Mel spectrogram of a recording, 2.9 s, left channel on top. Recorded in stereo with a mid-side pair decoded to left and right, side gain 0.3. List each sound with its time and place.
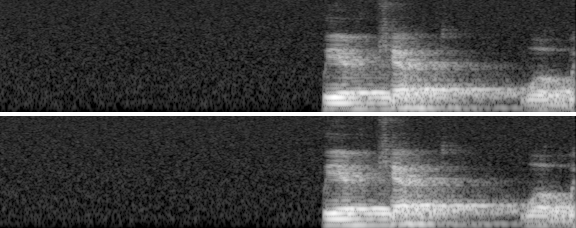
1.6 s a man speaking: 5° left, 2.5 m; by 2.9 s 15° right, 2 m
